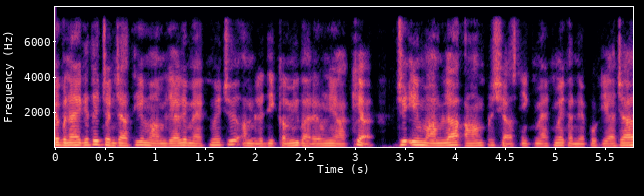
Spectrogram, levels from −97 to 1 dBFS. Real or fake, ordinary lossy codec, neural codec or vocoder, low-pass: fake; none; codec, 16 kHz, 4 kbps, FreqCodec, smaller model; 7.2 kHz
